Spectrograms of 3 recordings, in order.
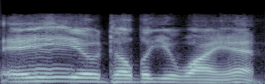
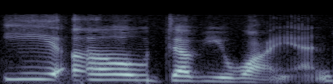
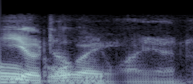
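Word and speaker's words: Éowyn: And you have doomed this child to have her name misspelled and mispronounced for the rest of her life. Yeah. I made the mistake. Just Aeowyn, right? No, Eowyn. Oh, Eowyn.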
